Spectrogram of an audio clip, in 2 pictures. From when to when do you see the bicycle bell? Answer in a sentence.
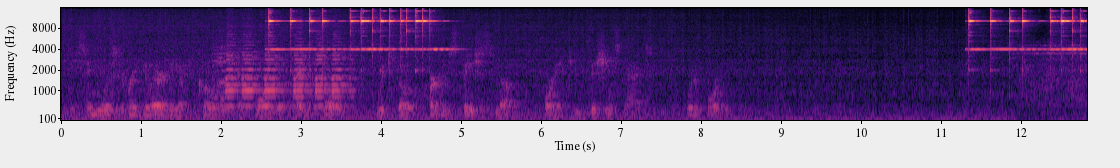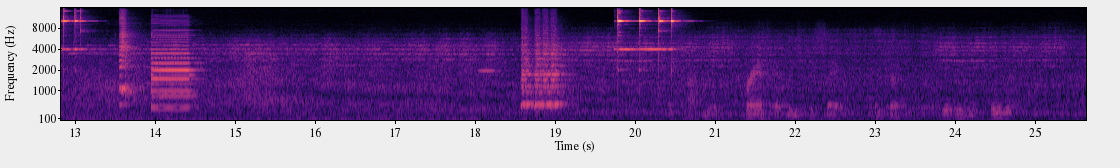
The bicycle bell can be heard from 2.5 to 4.8 s, from 11.3 to 13.2 s and from 19.8 to 20.6 s.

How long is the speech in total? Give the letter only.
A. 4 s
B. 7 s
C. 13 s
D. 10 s
C.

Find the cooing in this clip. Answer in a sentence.
The cooing can't be heard in this clip.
